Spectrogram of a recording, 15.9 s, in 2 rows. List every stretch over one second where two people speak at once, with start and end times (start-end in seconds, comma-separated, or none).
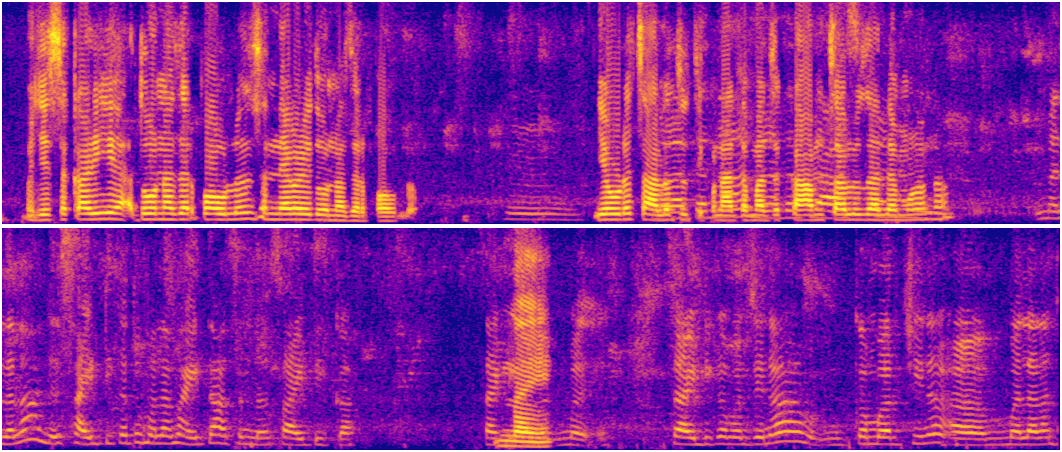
4.9-6.7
